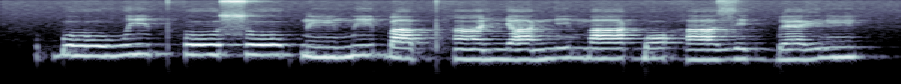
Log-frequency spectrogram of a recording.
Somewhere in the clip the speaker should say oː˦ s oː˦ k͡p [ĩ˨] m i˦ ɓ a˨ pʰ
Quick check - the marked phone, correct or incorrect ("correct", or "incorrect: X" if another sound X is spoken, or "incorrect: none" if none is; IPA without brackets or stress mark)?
correct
